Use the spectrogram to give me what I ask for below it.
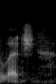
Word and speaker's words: lich: Is it like or lich? I'd always pronounced it like until I I uh heard it pronounced lich in umh uh uh um Warcraft 3 or sting bites big dragon just misses.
